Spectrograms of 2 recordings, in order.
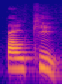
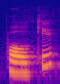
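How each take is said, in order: First: Полки said pal-KI, the O reduced to A; полки as regiments, last syllable stressed. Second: Полки said POL-ki, clear stressed O; Полки as shelves, first syllable stressed. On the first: Teacher contrasting homographs, last-syllable stress. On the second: Teacher contrasting homographs, first-syllable stress. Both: Shown as a demonstration. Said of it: "Den Unterschied erkennt man an der Aussprache".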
